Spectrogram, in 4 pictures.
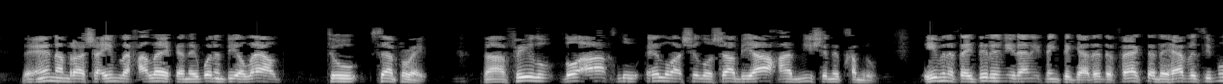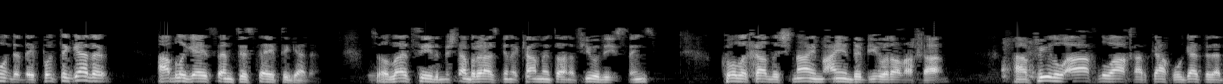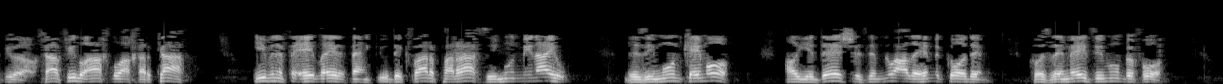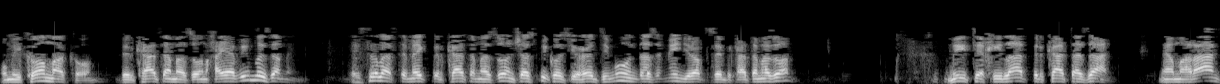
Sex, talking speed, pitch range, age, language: male, 105 wpm, 125-150 Hz, 50-69, English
